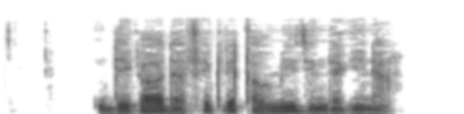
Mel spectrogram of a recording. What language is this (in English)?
Hazaragi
